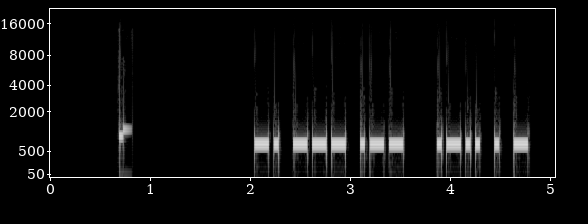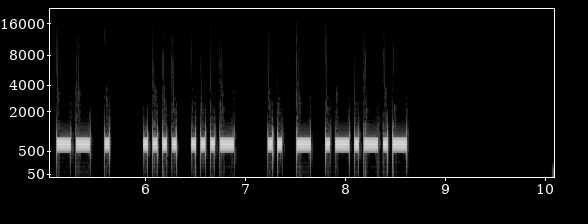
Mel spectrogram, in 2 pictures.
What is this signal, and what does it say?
Morse code, heard as a keyed tone, about 25 wpm, 700 Hz. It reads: NOW LET ME HV IT.
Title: Sentences from Top 300 Words and Abbreviations 25wpm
